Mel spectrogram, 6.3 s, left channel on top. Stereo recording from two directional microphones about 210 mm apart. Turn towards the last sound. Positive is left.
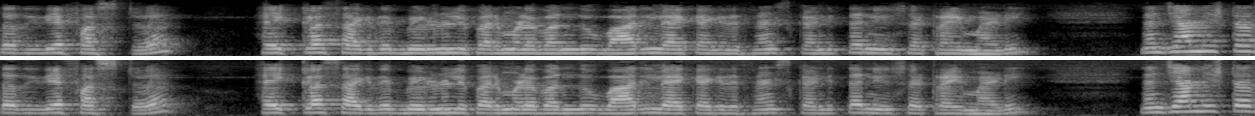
turn(degrees=-40)  # may be behind; listen again after turning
